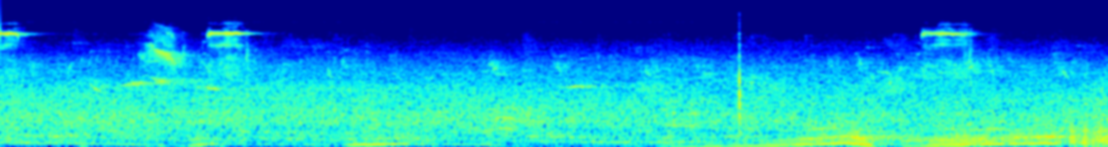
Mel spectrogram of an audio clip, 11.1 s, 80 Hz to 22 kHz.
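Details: Common Starling song recorded 26 April 2024 at Prule, Ljubljana: brief, high squeaky bursts and chirps every few seconds over a low, wavering hum, probably from nearby traffic.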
